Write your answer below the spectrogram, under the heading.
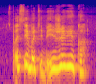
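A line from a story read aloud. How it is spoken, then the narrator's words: Hoarse rasp. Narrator (Russian): прохрипел уголек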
